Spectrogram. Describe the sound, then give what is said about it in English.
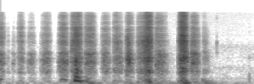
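Rapid heavy breathing, a person panting in quick, loud, gasping breaths one after another in a steady run before trailing off. “Just trying to breathe the most last breaths I possibly can before I expire”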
